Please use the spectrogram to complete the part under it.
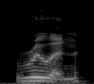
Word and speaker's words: Ryun: Introducing Ruin, R-Y-U-N, should be pronounced Ruin.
